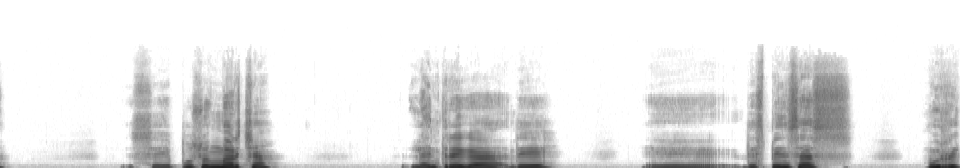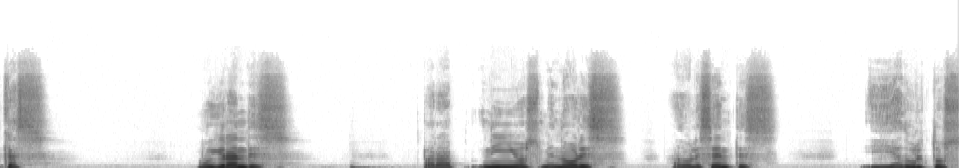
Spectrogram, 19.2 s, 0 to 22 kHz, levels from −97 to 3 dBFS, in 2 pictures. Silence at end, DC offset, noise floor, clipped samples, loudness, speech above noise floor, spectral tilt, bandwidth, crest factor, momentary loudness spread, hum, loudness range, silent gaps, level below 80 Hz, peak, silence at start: 0 s; under 0.1%; -75 dBFS; under 0.1%; -23 LUFS; 53 dB; -7.5 dB/octave; 12.5 kHz; 18 dB; 20 LU; none; 3 LU; none; -58 dBFS; -6 dBFS; 0 s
